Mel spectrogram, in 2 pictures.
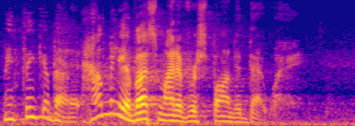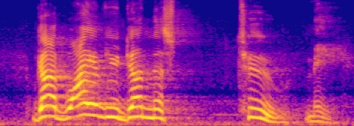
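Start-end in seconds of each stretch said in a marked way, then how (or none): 3.9-7.0 higher, aggrieved why-me; complaining to God. Shown as a demonstration. Believer accusing God in hardship, aggrieved complaint. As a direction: protest as if wronged.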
